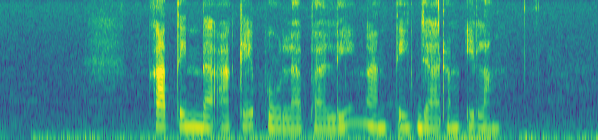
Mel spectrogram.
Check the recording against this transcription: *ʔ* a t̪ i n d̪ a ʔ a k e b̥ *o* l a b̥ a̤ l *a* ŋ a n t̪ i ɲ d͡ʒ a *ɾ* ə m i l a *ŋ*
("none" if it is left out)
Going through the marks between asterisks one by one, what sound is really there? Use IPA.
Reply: k, o, i, ɾ, ŋ

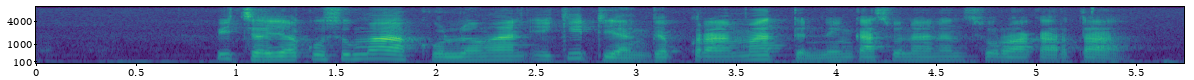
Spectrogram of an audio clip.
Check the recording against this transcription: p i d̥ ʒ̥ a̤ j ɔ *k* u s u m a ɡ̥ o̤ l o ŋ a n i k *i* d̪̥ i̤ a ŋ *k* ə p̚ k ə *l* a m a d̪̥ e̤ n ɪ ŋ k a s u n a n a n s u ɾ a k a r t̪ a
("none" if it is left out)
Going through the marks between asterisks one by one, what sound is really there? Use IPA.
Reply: k, i, ɡ, ɾ

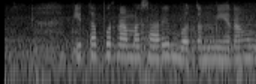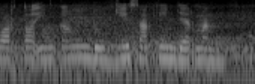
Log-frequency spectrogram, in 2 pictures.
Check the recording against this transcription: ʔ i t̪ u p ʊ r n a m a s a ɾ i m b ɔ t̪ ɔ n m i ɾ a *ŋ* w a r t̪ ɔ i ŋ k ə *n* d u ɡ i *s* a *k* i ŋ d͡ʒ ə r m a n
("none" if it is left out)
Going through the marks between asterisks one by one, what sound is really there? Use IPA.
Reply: ŋ, ŋ, s, k

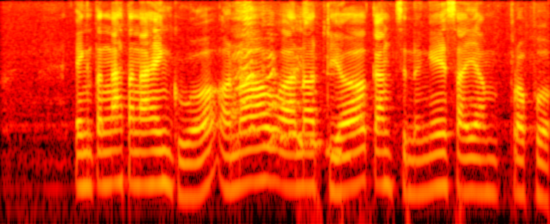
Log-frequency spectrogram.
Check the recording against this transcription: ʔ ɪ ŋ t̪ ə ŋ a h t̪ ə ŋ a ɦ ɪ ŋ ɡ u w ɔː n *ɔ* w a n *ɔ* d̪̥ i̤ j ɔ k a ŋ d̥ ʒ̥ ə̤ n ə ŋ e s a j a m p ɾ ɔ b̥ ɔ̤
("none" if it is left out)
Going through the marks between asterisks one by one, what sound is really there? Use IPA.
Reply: ɔ, ɔ

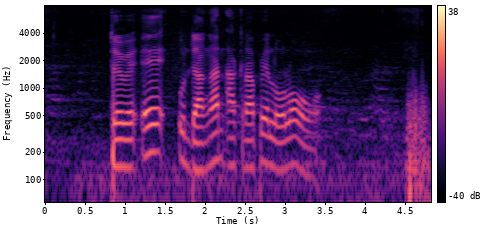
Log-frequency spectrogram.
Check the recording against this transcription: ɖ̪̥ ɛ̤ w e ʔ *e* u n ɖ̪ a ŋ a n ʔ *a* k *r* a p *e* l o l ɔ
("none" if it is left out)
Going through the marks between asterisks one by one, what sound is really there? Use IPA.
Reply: e, a, ɾ, e

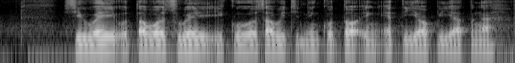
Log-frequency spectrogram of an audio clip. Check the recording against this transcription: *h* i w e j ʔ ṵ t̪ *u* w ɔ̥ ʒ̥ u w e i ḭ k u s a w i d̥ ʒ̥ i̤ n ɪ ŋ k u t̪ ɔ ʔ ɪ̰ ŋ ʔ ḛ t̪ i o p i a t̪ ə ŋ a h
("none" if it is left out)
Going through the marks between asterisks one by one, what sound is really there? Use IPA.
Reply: s, ɔ

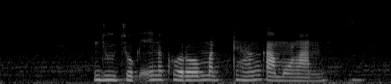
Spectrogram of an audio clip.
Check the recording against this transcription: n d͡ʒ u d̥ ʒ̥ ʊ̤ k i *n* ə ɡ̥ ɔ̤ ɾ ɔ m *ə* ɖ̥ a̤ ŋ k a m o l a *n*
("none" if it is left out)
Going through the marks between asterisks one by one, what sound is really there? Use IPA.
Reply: n, ə, n

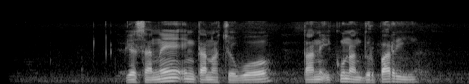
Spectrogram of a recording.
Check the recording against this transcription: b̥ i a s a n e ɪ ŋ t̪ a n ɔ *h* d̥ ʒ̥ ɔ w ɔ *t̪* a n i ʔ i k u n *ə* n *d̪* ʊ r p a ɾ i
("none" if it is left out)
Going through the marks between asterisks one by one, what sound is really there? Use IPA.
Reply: h, t̪, a, d̪

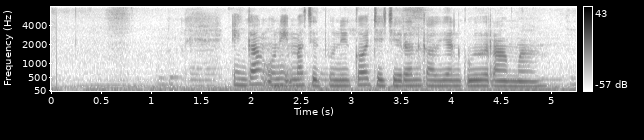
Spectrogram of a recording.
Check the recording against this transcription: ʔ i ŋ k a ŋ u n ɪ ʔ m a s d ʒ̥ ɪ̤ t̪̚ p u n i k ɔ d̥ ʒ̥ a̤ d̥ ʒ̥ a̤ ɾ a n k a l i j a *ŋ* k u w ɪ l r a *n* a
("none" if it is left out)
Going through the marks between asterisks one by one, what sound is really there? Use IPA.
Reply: n, m

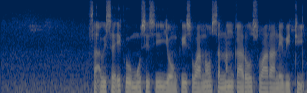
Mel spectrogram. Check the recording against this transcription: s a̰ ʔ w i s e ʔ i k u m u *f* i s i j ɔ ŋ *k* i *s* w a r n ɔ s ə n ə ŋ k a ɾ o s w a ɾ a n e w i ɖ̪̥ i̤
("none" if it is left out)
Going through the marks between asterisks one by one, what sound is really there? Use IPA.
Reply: s, k, s

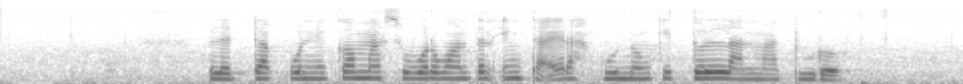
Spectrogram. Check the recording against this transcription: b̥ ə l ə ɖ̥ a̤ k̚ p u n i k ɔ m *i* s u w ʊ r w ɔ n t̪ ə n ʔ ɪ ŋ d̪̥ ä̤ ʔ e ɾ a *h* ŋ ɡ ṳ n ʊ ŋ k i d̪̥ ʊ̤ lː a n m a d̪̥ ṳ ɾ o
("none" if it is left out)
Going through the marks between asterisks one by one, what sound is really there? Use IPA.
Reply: a, h

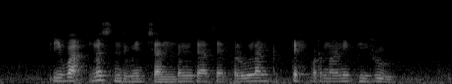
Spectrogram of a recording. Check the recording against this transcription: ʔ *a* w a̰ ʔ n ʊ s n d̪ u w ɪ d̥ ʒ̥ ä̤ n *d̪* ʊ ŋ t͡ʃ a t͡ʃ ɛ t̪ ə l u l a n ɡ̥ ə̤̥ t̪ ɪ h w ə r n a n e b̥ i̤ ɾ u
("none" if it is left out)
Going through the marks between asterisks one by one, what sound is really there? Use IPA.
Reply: i, t̪

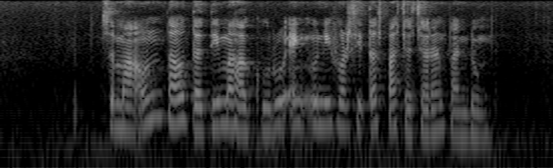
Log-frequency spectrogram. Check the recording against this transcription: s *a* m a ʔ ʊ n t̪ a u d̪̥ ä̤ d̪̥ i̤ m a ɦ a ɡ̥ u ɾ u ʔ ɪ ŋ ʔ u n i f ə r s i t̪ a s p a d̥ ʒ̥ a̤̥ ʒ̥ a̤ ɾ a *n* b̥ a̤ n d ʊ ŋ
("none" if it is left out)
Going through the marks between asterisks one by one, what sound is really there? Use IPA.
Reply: ə, n

